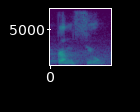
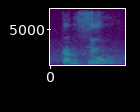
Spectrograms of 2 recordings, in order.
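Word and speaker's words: consume: अस्यूम या कंज्यूम।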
